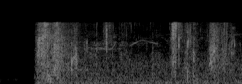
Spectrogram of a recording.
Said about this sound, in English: Squish of mud.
